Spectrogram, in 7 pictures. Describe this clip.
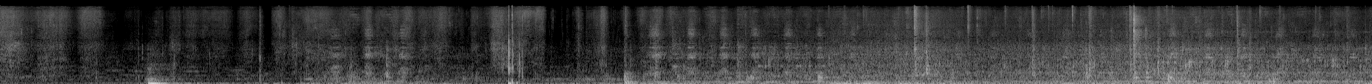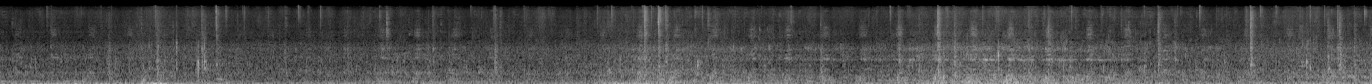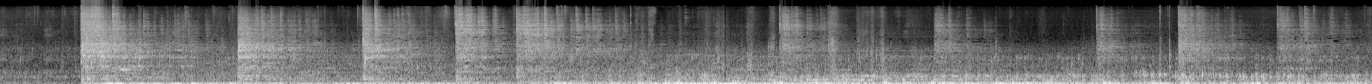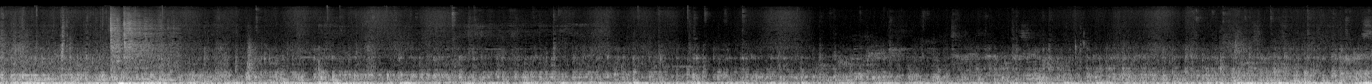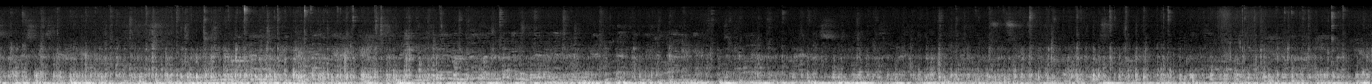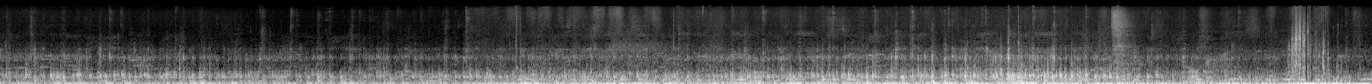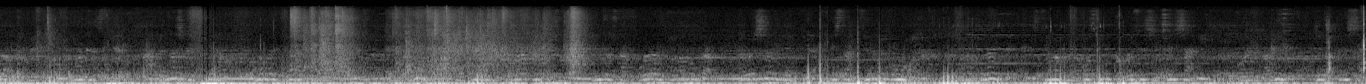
Sonic Postcard AMSP Mebi Yesica
CityRings, SonicPostcard, Spain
